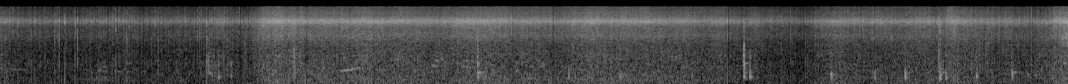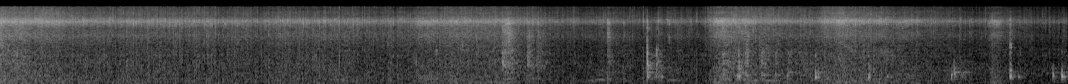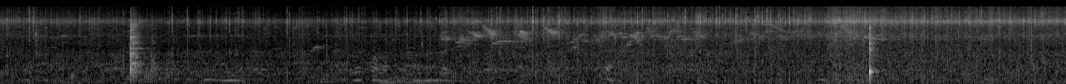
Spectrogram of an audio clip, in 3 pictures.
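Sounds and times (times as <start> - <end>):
vegetables sizzling in hot oil: 0.0 - 32.0
water pouring into a pan: 1.4 - 23.1
wooden spatula scraping a pan: 2.0 - 11.4, 16.8 - 21.8.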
